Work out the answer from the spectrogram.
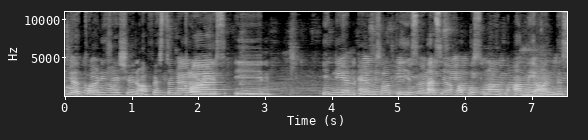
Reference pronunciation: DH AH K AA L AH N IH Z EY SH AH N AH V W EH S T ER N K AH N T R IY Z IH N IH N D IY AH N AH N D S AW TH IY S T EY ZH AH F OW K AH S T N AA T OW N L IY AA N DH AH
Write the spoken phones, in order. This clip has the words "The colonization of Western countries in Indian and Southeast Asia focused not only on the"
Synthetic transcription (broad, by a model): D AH K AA L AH N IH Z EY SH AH N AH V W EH S T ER N K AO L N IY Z IH N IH N D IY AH N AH N S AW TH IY S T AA S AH F OW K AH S N AA T OW N L IY AA N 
